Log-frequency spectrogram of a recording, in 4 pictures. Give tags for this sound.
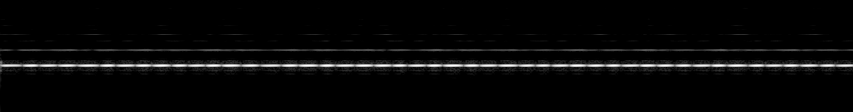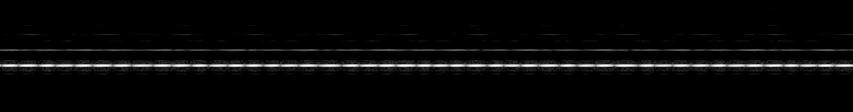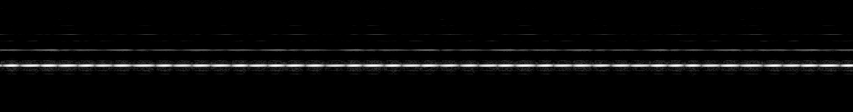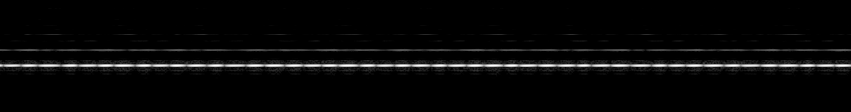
sustained tuned wine-glass instrument drone tone water clean melodic loop note glass

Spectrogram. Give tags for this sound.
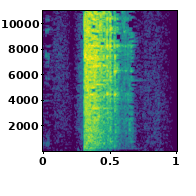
shattering window glass

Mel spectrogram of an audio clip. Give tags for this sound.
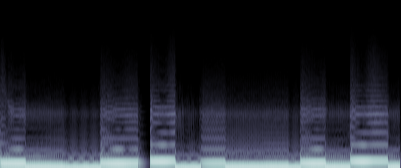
electronic loop bass

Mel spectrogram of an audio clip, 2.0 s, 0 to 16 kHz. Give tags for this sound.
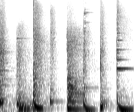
120BPM drumloop rhythmic

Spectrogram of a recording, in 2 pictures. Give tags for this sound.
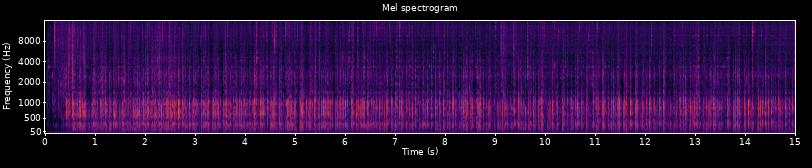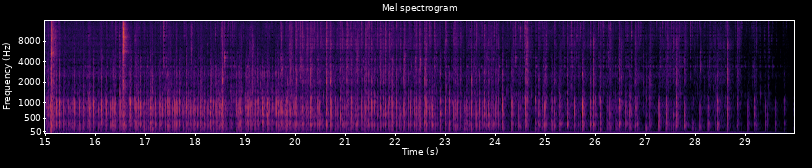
brew stereo maker

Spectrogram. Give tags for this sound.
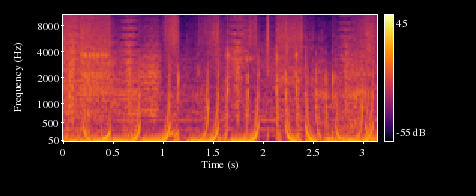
from Other Sounds Worlds

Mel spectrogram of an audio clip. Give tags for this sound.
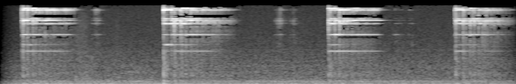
bell ring shiny

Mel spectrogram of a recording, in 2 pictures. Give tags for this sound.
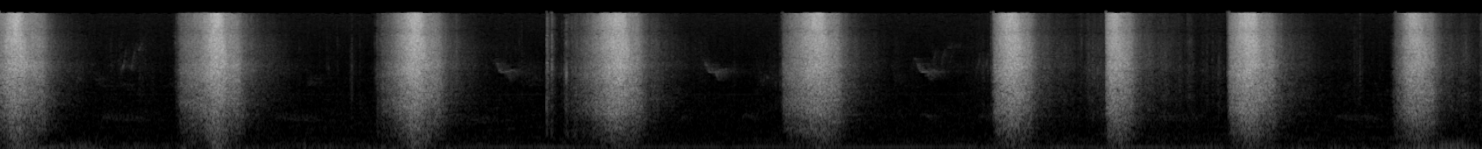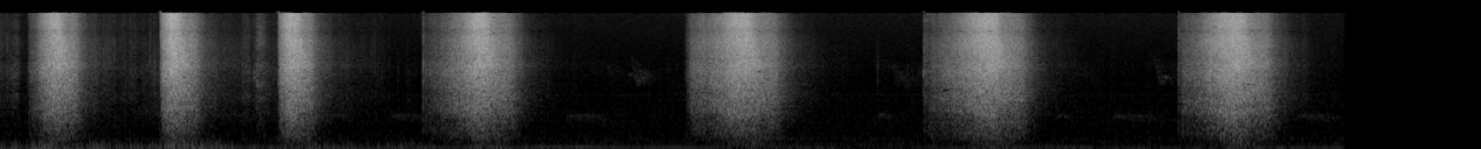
Broom Pavement

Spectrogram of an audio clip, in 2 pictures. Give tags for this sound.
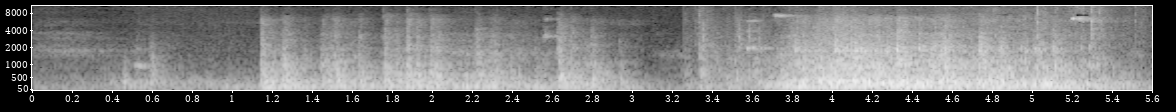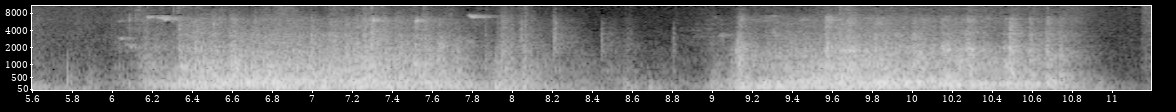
Barn Sliding barn-door close closing gate large sliding-barn-door sound wood-sliding wooden wooden-door workshop-door

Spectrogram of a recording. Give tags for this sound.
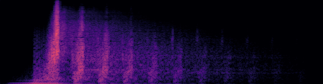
effect fx impact sfx swoosh transition whoosh

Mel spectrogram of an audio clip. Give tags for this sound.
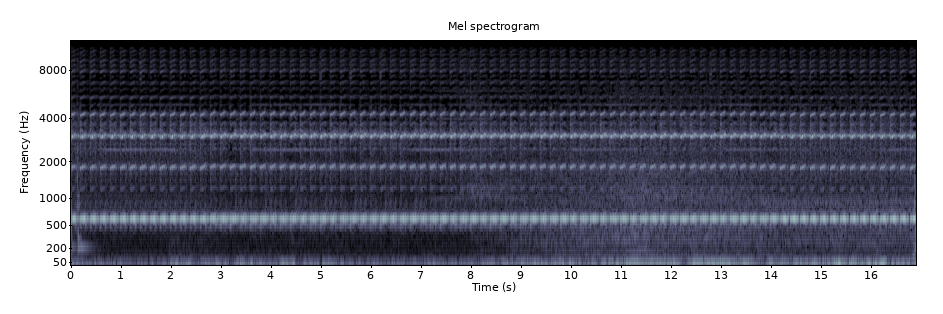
alarm emergency siren warning

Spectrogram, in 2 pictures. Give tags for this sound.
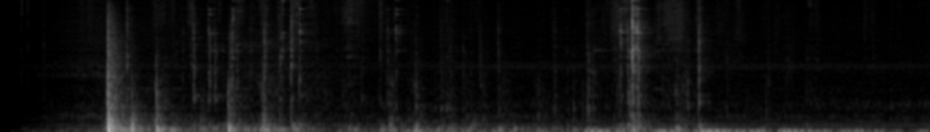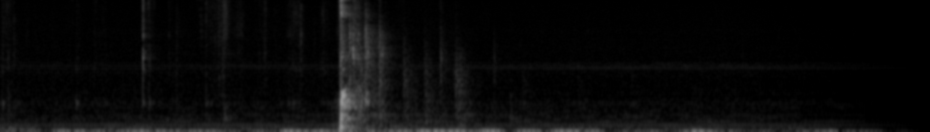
bottle open wine wine-bottle

